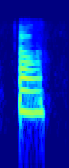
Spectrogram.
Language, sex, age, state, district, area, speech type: Manipuri, female, 18-30, Manipur, Kangpokpi, urban, conversation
